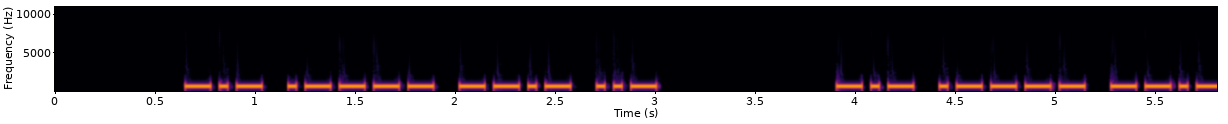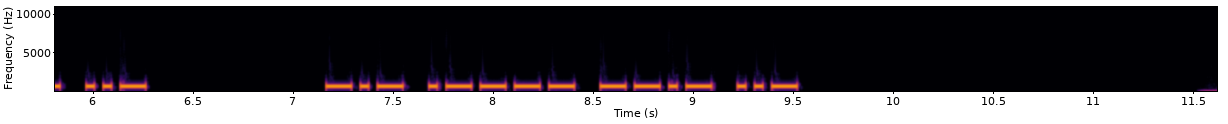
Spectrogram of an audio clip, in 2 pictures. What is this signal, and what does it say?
Morse code, heard as a keyed tone, about 28 wpm, 700 Hz. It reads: K1QU K1QU K1QU
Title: USA Call Signs - 4 Characters - Repeated 3x - 28wpm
